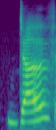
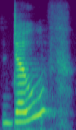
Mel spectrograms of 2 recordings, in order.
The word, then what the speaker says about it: dove: So the difference between the pronunciation dove and dove, what is it? So we have dove, and dove, O. The vowel sound changes a little bit.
